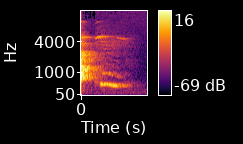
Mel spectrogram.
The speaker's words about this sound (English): what are you barking for? Oh, may I speak for a while?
